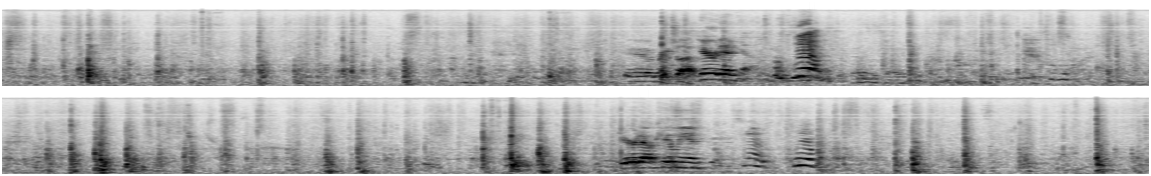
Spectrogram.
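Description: Kicks thud sharply against padded body guards.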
